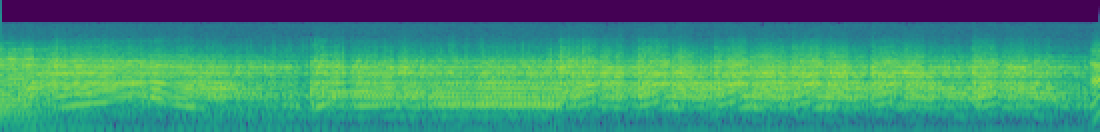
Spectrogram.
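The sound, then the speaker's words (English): Engine revving at full throttle, a loud sustained roar whose pitch swells and dips over several seconds, with no voices. “Throttle her full.”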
